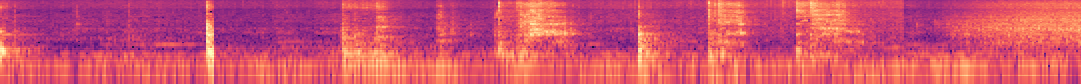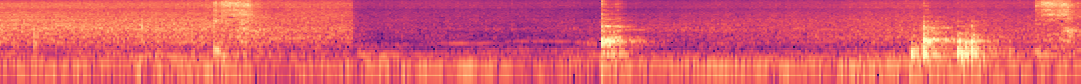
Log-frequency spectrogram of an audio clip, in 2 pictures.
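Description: A metal spatula scrapes and stirs semolina in a non-stick kadai, with short scrapes and a few sharp knocks against the pan. About halfway through, warm water poured into the hot pan sizzles steadily for about three seconds, then stops abruptly.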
